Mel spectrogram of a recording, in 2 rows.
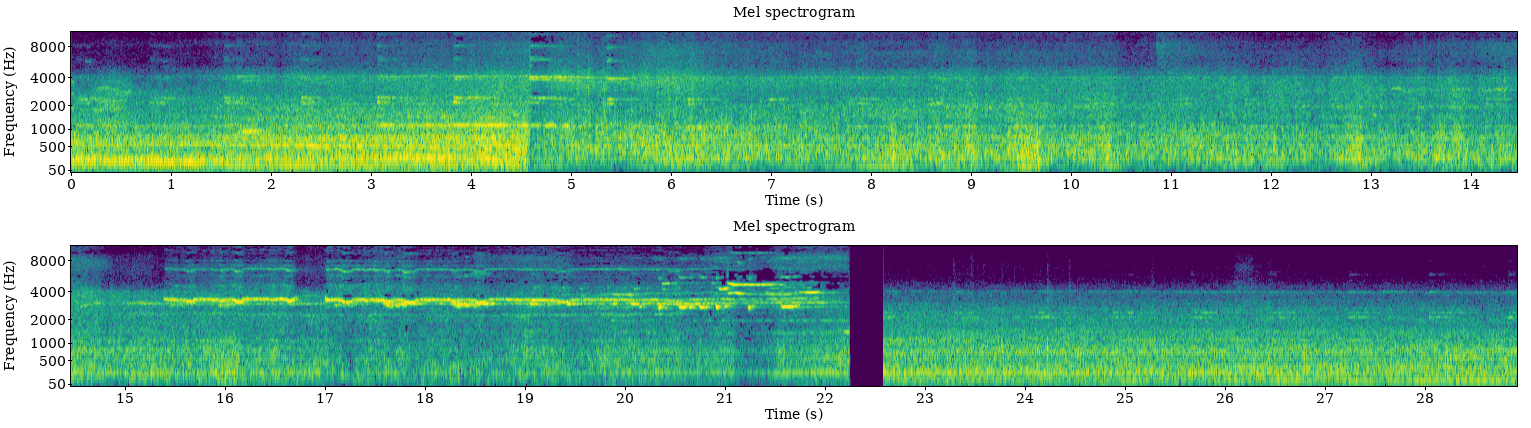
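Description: Metra diesel-hauled commuter train running past close by. The locomotive's engine tone falls as it passes in the first few seconds, then the stainless bilevel cars roll by. From about 15 s a high metallic wheel-and-brake squeal rises and falls until an abrupt cut, after which steadier, quieter train noise continues.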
